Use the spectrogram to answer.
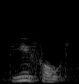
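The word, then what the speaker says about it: Beaufort: r t scale what is measured on the buffalt scale that was question seven if you're not certain of my pronunciation i've just spelt it for you pause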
